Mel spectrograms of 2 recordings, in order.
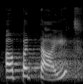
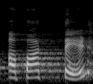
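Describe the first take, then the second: First: Said in the usual way. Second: "apartheid" ending in "tate", not "tight"; "apartheid" with a long "ay" in its last syllable; South African pronunciation. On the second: Shown as a demonstration. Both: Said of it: "as the South Africans pronounce it".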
